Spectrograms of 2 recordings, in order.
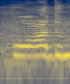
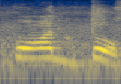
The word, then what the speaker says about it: পদ্ম: সুবিধার জন্য করা হয়েছে আমরা কিন্তু পদ্ম বলি না বলি পদ্ম কিন্তু বানান থাকে কি প দয় ময় পদ্ম সেটা হয়ে যাচ্ছে প দয়ে দ এ পদ্ম সেটা কি ধরনের সমীভবন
